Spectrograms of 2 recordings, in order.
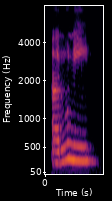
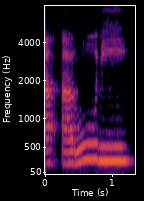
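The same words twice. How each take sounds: First: आरूनी rushed with the वाव dropped; read too fast. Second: आरूनी with the रू held long; careful full आरूनी; correct reading. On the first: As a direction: clip आरूनी short. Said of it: "अगर मैं इसको तेजी से पढ़ूंगी". (तेज़ी से, वाव गिराकर आरूनी) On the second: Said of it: "सही पढ़ा". (सही, लंबा रू वाला आरूनी) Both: Shown as a demonstration.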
